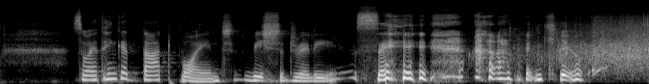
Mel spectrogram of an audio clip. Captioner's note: laughs; audience applauding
